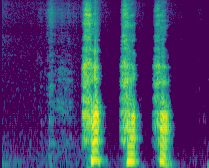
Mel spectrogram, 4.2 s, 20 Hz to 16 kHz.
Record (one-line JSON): {"exhalation_length": "4.2 s", "exhalation_amplitude": 32768, "exhalation_signal_mean_std_ratio": 0.34, "survey_phase": "beta (2021-08-13 to 2022-03-07)", "age": "65+", "gender": "Male", "wearing_mask": "No", "symptom_none": true, "smoker_status": "Ex-smoker", "respiratory_condition_asthma": false, "respiratory_condition_other": false, "recruitment_source": "REACT", "submission_delay": "2 days", "covid_test_result": "Negative", "covid_test_method": "RT-qPCR", "influenza_a_test_result": "Negative", "influenza_b_test_result": "Negative"}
